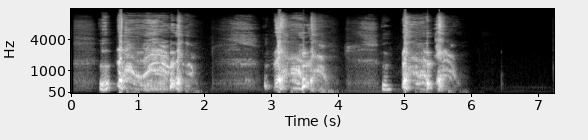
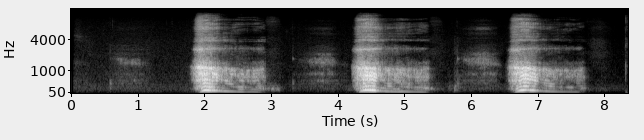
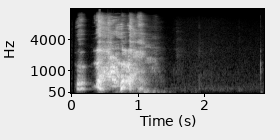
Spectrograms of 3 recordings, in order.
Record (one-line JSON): {"three_cough_length": "7.3 s", "three_cough_amplitude": 32768, "three_cough_signal_mean_std_ratio": 0.4, "exhalation_length": "8.4 s", "exhalation_amplitude": 23485, "exhalation_signal_mean_std_ratio": 0.32, "cough_length": "2.9 s", "cough_amplitude": 32544, "cough_signal_mean_std_ratio": 0.4, "survey_phase": "beta (2021-08-13 to 2022-03-07)", "age": "65+", "gender": "Male", "wearing_mask": "No", "symptom_none": true, "smoker_status": "Never smoked", "respiratory_condition_asthma": false, "respiratory_condition_other": false, "recruitment_source": "REACT", "submission_delay": "1 day", "covid_test_result": "Negative", "covid_test_method": "RT-qPCR"}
